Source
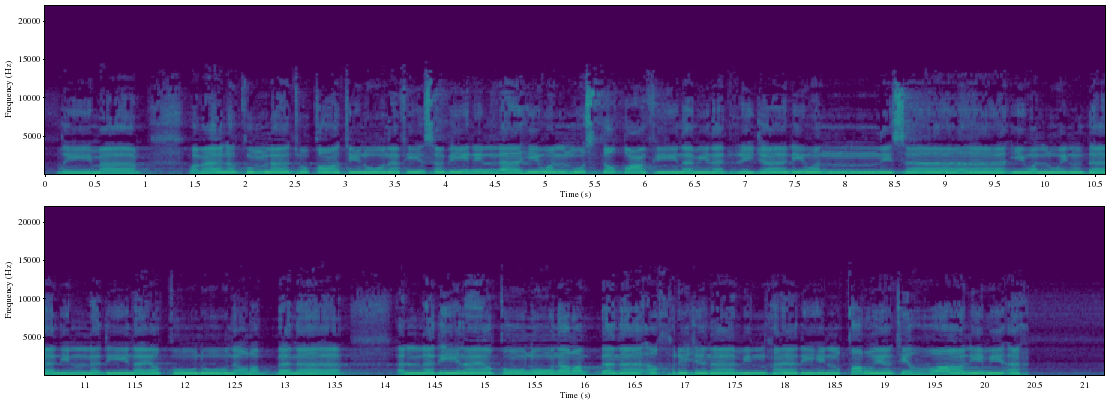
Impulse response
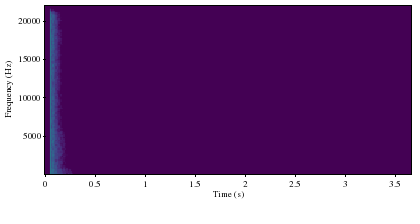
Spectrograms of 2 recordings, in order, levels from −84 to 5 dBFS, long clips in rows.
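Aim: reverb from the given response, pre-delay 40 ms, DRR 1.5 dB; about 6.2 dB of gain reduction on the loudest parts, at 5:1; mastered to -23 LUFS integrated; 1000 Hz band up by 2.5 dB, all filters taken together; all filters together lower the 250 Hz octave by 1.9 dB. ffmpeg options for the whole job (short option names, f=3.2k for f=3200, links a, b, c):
-filter_complex "[0:a]equalizer=f=250:t=o:g=-3.5,equalizer=f=1k:t=o:g=3.5,acompressor=threshold=-33dB:ratio=5,asplit=2[a][b];[1:a]atrim=start_sample=2205,adelay=40[c];[b][c]afir=irnorm=-1:irlink=0,volume=-1dB[d];[a][d]amix=inputs=2:normalize=0,volume=12dB"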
